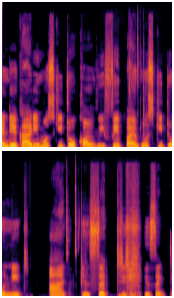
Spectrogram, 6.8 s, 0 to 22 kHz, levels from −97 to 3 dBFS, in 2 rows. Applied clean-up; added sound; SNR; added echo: neural mask model Resemble Enhance denoiser.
